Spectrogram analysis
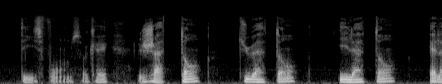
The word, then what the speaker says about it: attends: You get D and S. Well, basically you don't pronounce them. Okay? And then you get only the sound attends. Nasal here. En. J'attends.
